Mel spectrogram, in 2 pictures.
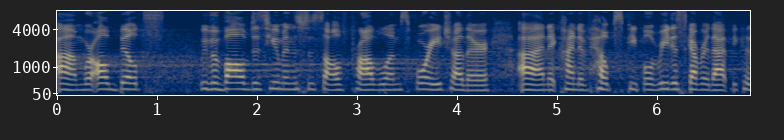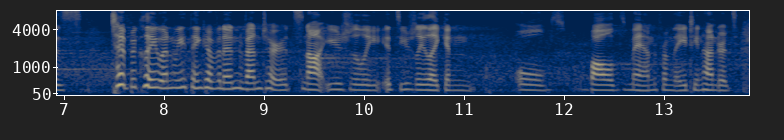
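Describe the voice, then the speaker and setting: With a Canadian accent, the voice sounds bright and sharp, and its intonation stays fairly even. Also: woman, fairly quick pace. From Canada. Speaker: inventor and writer; panelist. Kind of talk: panel discussion. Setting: stage with live audience. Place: stage. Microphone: headset.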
